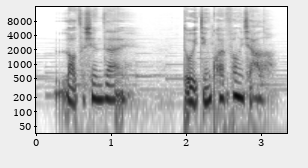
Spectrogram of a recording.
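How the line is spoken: Murmuring. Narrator (Chinese): 他喃喃地说

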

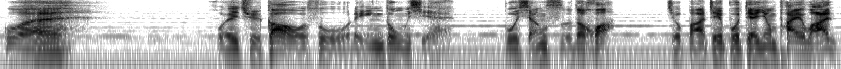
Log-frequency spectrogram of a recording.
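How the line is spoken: Cold sneer, low voice. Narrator (Chinese): 张二毛冷笑 低声道

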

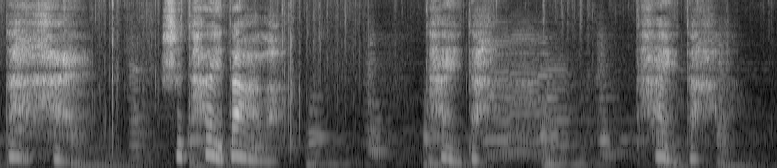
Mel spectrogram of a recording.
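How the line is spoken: Murmuring with a sigh. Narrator (Chinese): 女娃喃喃地说，还伴随着悠悠的一声叹息

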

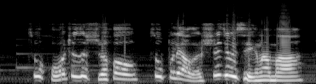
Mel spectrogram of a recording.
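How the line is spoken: Laughing. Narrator (Chinese): 和夫笑着说

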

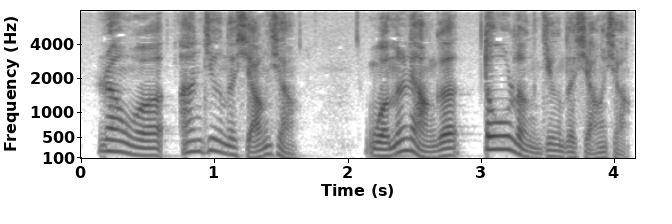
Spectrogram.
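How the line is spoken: Cold. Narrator (Chinese): 韩雪冷冷地说着

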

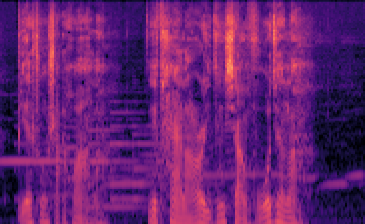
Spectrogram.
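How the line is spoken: Soft murmur. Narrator (Chinese): 凤年 嘴里轻声的念着

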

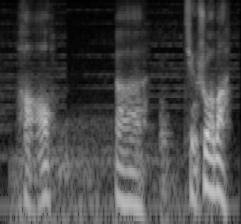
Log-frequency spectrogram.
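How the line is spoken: Deep low voice. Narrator (Chinese): 邝将军沉声道

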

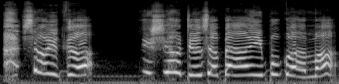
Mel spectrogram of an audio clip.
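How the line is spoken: Crying. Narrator (Chinese): 小竹哭着说道

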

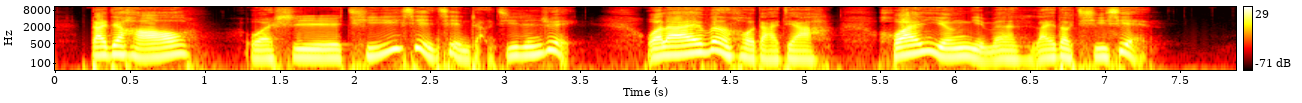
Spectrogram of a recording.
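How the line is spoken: Loud, cheerful. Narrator (Chinese): 把平时的不苟言笑换成满脸嬉笑，高声道

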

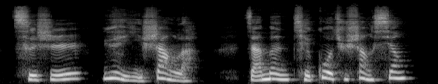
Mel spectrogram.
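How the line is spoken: Laughing. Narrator (Chinese): 贾母笑道

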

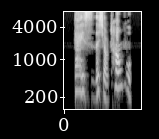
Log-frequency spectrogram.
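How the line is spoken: Cursing through gritted teeth. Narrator (Chinese): 秦鹏咬牙骂道

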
